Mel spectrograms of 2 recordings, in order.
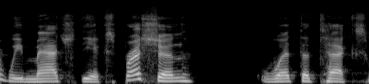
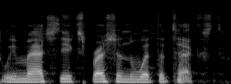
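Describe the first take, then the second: First: Slow, deliberate, every word given weight; teacher drawing out the key point; slow emphasis. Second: Said in the usual way. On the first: Shown as a demonstration. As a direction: spell out the rule slowly for the class.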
